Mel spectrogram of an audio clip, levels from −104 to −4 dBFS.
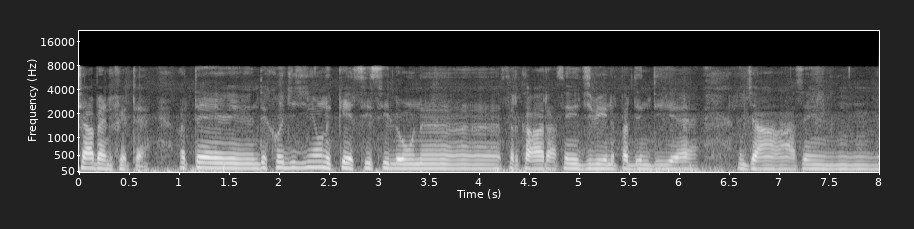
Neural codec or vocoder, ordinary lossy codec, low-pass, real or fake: none; none; none; real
